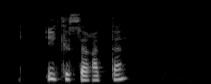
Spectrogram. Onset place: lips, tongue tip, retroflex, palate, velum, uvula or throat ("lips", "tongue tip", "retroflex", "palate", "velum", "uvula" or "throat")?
velum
